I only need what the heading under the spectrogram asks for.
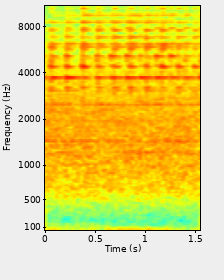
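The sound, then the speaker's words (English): A short train sound effect played as a stream alert for reaching level one of a hype train: a steady, fairly loud rumbling roar with a faint rhythmic clatter running through it, heard on its own without any voices. “Oh, look, we hit our level one hype train, you guys.”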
